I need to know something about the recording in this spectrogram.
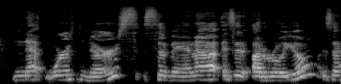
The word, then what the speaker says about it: Arroyo: Is it Arroyo? Is that how I pronounce See, your last name?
